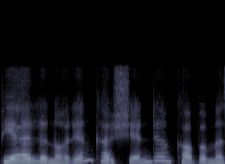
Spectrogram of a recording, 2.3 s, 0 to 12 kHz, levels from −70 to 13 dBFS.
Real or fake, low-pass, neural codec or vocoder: fake; 7.2 kHz; codec, 16 kHz, 0.2 kbps, FocalCodec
